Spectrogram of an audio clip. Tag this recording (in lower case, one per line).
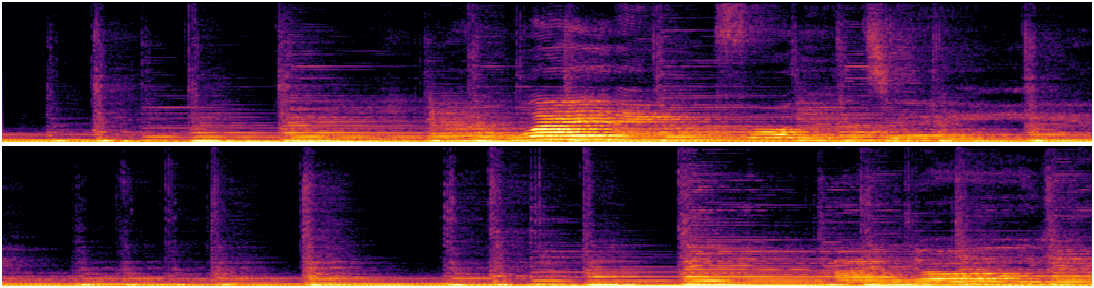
music
female singing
